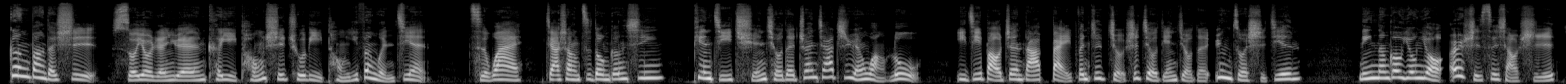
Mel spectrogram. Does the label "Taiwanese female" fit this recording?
Yes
